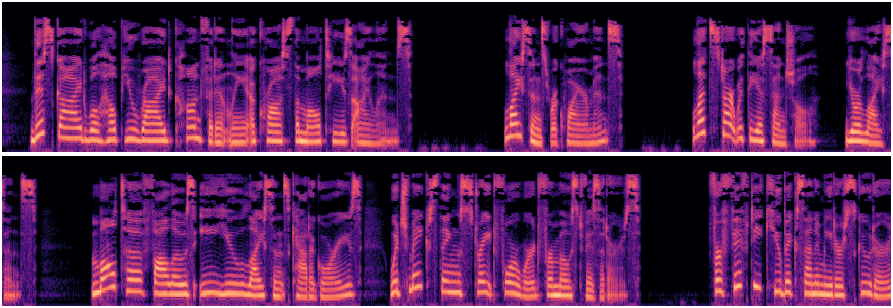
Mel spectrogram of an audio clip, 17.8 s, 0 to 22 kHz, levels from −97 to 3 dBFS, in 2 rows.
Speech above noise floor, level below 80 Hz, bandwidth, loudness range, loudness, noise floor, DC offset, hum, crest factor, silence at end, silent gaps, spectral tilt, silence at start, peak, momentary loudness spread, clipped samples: 56 dB; -62 dBFS; 15.5 kHz; 4 LU; -19 LUFS; -74 dBFS; under 0.1%; none; 18 dB; 0 s; none; -4.5 dB/octave; 0.3 s; -2 dBFS; 9 LU; under 0.1%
